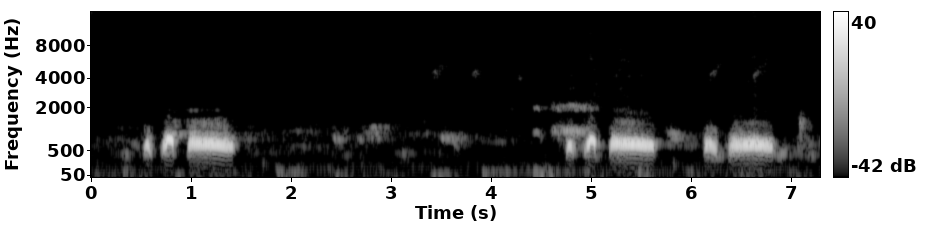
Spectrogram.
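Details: Spotted dove used as a decoy, cooing to lure wild doves in a double voice with two endings: two short clipped phrases of quick notes ending in a longer held coo, separated by a pause.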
